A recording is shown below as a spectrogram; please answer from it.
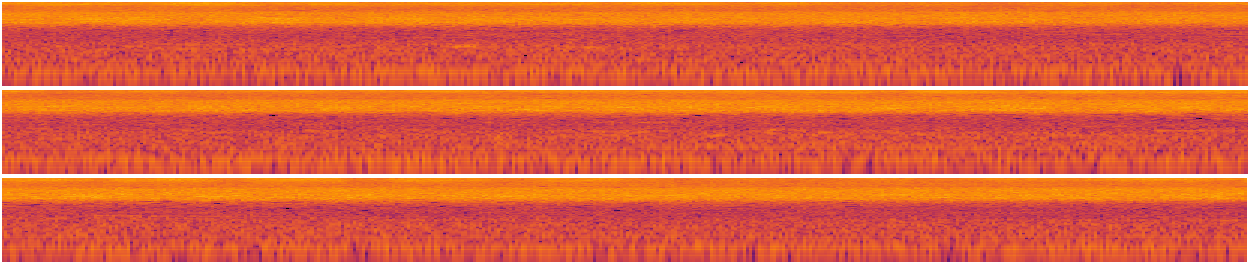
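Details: Cicadas singing on a school playground in midsummer: a dense, unbroken high-pitched hiss-like drone that holds steady throughout, with no pauses and only a faint low rumble beneath.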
